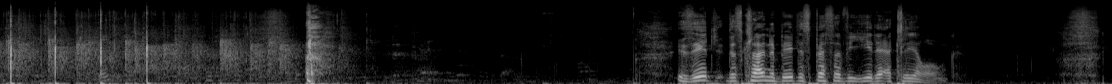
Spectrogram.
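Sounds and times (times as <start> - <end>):
audience applause: 0.0 - 3.7
speech: 6.8 - 9.6.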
